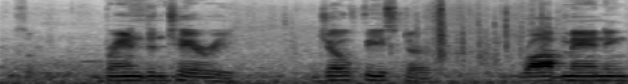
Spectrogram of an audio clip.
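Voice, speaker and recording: Male speech with noticeable background noise and audible room echo. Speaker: ceremony emcee. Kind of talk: ceremony speech.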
